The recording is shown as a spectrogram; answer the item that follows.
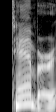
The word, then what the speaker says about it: timbre: tone or sound quality it's Timbre pronounced Timbre or Timber is the principal feature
